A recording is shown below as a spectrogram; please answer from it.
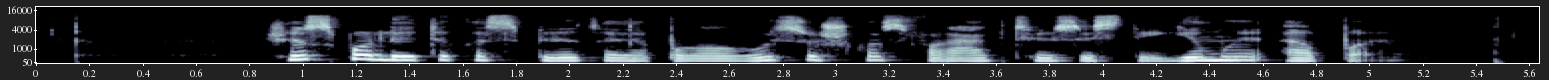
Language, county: Lithuanian, Vilnius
